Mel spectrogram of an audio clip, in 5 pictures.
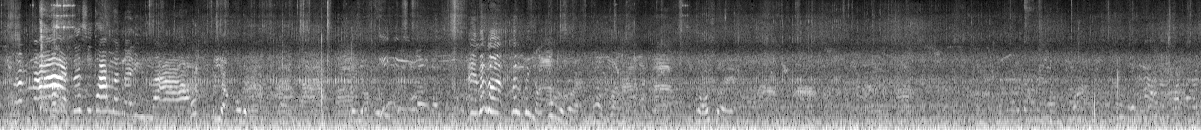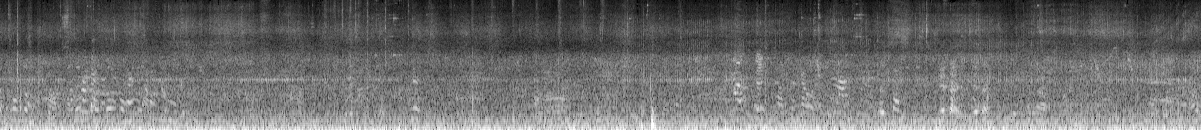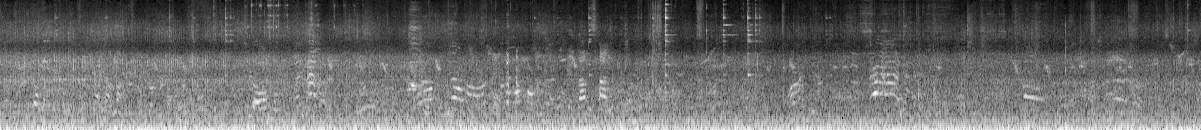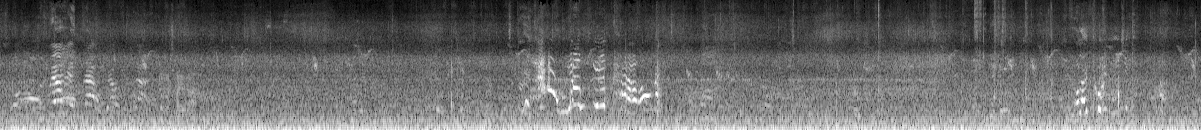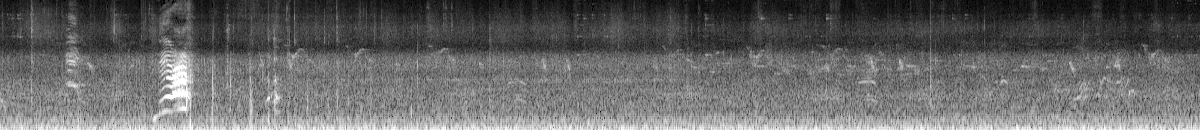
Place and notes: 醉月湖, National Taiwan University - At the lake
At the university, Bird sounds, Goose calls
